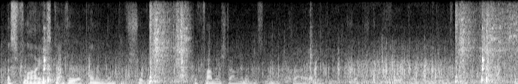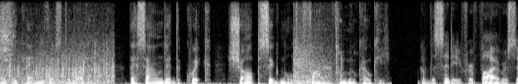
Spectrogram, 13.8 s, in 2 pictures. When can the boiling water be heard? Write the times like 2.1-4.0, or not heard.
0.0-8.4.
